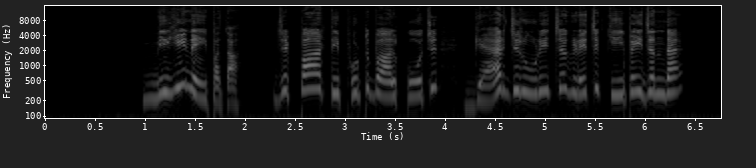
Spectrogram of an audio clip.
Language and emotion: Dogri, disgusted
